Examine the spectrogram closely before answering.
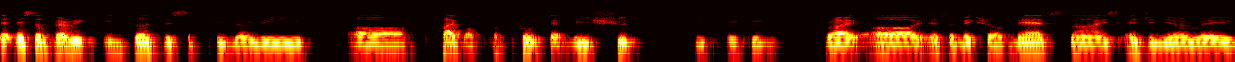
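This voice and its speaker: At a very slow pace, a man talks in a medium pitch with a dark, mellow tone. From Singapore. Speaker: professor. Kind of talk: keynote lecture.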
